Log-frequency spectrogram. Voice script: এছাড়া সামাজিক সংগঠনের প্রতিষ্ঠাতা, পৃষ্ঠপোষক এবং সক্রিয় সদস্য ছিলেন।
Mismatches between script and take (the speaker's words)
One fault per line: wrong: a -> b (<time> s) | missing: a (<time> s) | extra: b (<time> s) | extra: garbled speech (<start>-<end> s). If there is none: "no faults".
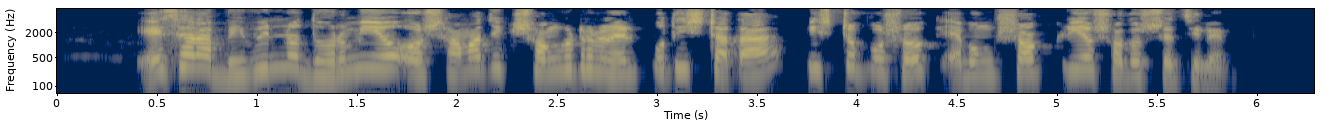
extra: বিভিন্ন ধর্মীয় ও (0.9 s)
